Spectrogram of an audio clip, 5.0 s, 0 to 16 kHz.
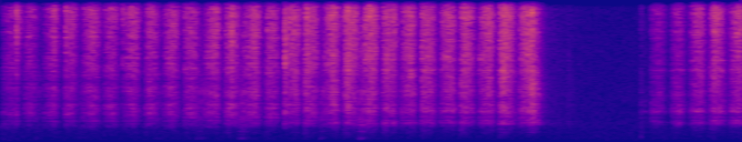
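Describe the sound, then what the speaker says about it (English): Rhythmic, scratchy rasping strokes of a coarse sanding stick on a 1:6 scale Mustang GT500 model, steady back-and-forth for several seconds, stopping briefly, then resuming. "take a coarser sanding stick and we're going to remove"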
